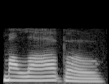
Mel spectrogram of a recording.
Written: Malabo

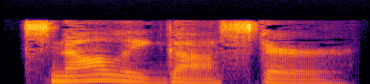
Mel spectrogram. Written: snollygoster

